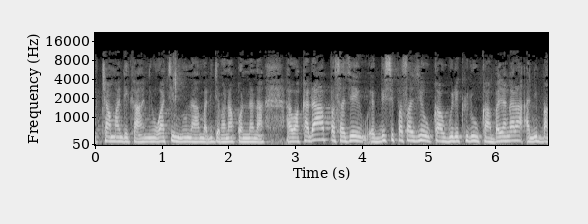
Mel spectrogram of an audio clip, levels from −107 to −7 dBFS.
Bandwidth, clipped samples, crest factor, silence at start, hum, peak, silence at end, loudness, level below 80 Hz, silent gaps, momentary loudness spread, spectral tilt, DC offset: 10 kHz; under 0.1%; 12 dB; 0 s; none; -12 dBFS; 0 s; -25 LUFS; -56 dBFS; none; 2 LU; -6.5 dB/octave; under 0.1%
